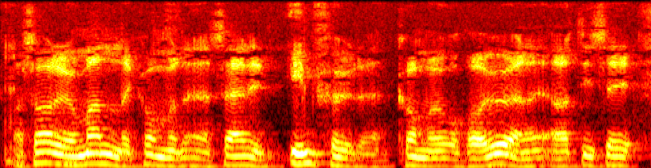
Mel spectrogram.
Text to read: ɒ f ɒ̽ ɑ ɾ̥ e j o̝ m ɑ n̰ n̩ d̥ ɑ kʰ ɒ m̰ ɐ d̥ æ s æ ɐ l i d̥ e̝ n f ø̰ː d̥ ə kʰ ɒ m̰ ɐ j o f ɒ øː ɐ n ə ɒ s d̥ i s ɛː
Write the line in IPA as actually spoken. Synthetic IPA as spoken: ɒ s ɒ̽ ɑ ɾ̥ e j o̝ m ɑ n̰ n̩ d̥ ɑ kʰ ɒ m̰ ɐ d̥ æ s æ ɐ l i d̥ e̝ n f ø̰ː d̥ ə kʰ ɒ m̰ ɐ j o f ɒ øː ɐ n ə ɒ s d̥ i s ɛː

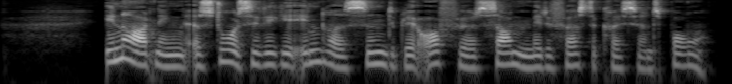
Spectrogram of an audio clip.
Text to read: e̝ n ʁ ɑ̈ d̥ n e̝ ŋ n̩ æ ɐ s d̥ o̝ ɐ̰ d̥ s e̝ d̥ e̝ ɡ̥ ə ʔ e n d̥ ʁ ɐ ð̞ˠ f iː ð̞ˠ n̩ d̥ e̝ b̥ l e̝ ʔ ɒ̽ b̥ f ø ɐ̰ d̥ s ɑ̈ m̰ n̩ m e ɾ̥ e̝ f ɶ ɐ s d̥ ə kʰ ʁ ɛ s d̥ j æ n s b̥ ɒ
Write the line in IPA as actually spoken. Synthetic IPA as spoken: e̝ n ʁ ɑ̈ d̥ n e̝ ŋ n̩ æ ɐ s d̥ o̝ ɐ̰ d̥ s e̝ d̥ e̝ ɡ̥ ə ʔ e n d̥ ʁ ɐ ð̞ˠ s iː ð̞ˠ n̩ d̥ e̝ b̥ l e̝ ʔ ɒ̽ b̥ f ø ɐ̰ d̥ s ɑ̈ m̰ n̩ m e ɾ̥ e̝ f ɶ ɐ s d̥ ə kʰ ʁ ɛ s d̥ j æ n s b̥ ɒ

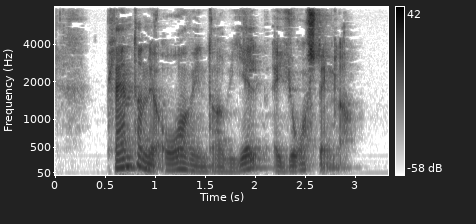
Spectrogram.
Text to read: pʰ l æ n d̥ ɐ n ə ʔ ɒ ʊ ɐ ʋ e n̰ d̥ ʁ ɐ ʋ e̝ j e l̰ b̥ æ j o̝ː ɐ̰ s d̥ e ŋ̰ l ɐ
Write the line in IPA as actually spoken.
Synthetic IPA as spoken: pʰ l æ n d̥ ɐ n ə ʔ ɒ ʊ ɐ ʋ e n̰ d̥ ʁ ɐ ʋ e̝ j e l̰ b̥ æ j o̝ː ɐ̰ s d̥ e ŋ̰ l ɐ

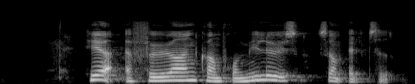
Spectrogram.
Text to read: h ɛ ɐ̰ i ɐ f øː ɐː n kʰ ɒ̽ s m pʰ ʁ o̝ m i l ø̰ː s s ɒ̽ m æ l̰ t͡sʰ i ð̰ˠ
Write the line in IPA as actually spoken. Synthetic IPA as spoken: h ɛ ɐ̰ æ ɐ f øː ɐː n kʰ ɒ̽ m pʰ ʁ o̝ m i l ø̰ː s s ɒ̽ m æ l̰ t͡sʰ i ð̰ˠ

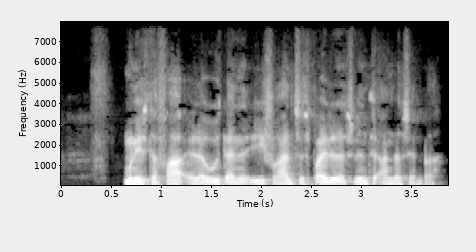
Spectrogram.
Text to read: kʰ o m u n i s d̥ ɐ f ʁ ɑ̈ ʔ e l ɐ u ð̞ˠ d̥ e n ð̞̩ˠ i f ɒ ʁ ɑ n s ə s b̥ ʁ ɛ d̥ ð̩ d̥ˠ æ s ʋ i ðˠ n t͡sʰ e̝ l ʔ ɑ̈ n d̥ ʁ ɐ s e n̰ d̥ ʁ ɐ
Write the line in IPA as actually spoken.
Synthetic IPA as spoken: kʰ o m u n i s d̥ ɐ f ʁ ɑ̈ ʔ e l ɐ u ð̞ˠ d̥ æ n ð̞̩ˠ i f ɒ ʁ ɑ n s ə s b̥ ʁ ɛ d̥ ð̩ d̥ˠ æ s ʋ i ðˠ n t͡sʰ e̝ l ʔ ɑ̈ n d̥ ʁ ɐ s e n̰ d̥ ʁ ɐ

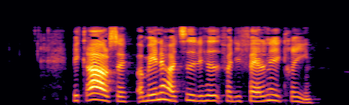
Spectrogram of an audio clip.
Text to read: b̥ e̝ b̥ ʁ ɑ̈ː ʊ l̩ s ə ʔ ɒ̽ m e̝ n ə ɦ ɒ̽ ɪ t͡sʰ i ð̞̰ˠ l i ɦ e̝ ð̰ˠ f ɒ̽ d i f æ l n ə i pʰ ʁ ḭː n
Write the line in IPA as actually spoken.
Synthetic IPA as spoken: b̥ e̝ ɡ̥ ʁ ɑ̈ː ʊ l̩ s ə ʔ ɒ̽ m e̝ n ə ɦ ɒ̽ ɪ t͡sʰ i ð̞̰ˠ l i ɦ e̝ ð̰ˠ f ɒ̽ d i f æ l n ə i kʰ ʁ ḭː n

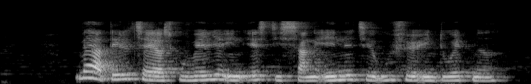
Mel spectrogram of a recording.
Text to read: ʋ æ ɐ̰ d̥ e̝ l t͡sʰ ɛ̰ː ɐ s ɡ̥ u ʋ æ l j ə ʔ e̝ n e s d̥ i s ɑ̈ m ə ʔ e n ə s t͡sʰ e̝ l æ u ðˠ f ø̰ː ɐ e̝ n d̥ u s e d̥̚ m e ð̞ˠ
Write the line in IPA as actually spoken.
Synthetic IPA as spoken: ʋ æ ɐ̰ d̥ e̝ l t͡sʰ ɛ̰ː ɐ s ɡ̥ u ʋ e l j ə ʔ e̝ n e s d̥ i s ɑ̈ ŋ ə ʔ e n ə t͡sʰ e̝ l æ u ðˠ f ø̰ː ɐ e̝ n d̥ u e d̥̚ m e ð̞ˠ

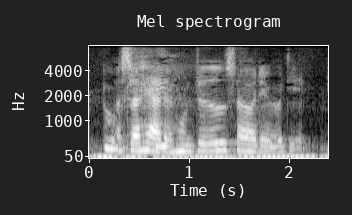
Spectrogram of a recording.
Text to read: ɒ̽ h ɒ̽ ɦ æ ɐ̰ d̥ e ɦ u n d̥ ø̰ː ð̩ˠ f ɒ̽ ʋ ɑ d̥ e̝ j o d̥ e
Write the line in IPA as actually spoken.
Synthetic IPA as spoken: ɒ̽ s ɒ̽ ɦ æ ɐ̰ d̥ æ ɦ u n d̥ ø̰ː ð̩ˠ s ɒ̽ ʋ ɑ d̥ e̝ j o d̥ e

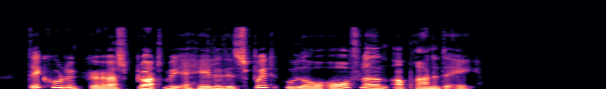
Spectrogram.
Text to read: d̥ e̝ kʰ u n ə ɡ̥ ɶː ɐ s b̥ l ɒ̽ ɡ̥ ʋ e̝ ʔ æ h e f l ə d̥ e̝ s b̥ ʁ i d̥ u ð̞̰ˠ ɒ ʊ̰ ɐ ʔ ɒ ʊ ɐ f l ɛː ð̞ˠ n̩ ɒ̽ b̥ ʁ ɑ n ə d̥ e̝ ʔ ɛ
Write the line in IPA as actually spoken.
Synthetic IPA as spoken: d̥ e̝ kʰ u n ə ɡ̥ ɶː ɐ s b̥ l ɒ̽ d̥ ʋ e̝ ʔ æ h e l ə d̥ e̝ s b̥ ʁ i d̥ u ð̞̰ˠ ɒ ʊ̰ ɐ ʔ ɒ ʊ ɐ f l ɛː ð̞ˠ n̩ ɒ̽ b̥ ʁ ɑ n ə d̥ e̝ ʔ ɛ

